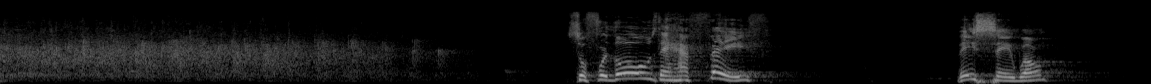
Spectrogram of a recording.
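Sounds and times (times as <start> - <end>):
crowd applauding loudly: 0.0 - 4.5
speech: 5.8 - 7.7, 9.6 - 10.6.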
